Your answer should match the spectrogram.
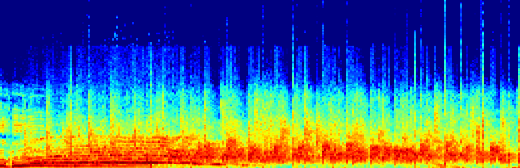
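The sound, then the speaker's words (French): A studio audience of the Radio Delta show Les pierres brutes breaks into loud, dense applause for its fourth broadcast, keeping up steadily for several seconds, opening with a drawn-out vocal cheer rising over the clapping. “eh, les pierres brutes, quatrième émission ce soir, et je pense que ça vaut des applaudissements, n'est-ce pas”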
